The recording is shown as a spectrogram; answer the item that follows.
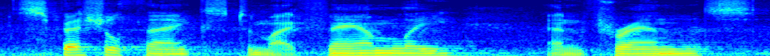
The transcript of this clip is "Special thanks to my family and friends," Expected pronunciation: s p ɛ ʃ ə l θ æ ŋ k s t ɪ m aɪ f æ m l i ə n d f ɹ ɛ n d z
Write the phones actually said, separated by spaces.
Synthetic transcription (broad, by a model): s p ɛ ʃ l θ æ ŋ k s t ɪ m aɪ f æ m l i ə n f ɹ ɛ n d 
